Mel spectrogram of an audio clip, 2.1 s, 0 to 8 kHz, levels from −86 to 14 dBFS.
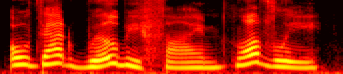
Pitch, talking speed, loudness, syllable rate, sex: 230 Hz, 140 wpm, -16 LUFS, 4.2 syllables/s, female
